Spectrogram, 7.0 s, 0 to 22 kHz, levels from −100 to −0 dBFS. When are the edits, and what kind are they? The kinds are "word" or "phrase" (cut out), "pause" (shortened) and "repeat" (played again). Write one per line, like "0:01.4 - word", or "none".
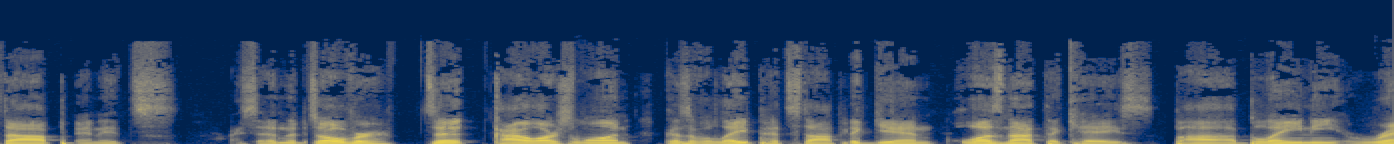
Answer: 0:01.5 - word
0:02.8 - word
0:03.2 - pause
0:04.2 - word
0:04.7 - pause
0:05.8 - pause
